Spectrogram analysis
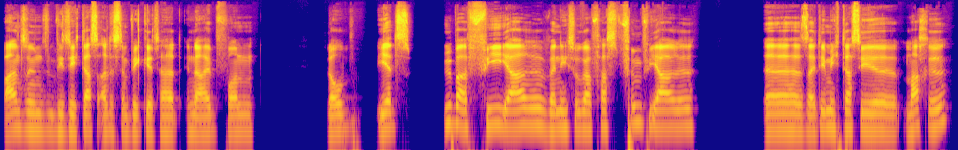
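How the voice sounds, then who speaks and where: A young man speaks straight to his viewers in a loose, rambling way, full of fillers, restarts and relaxed slang. His voice is smooth and resonant and sits at an ordinary pitch. The sound is close and dry. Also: unhurried, no echo. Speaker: YouTube reaction channel host. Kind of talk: casual talk to viewers.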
